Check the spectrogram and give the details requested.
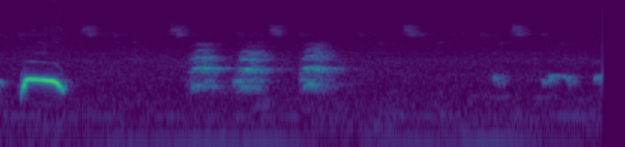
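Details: Spotted dove used as a lure for wild doves gives one loud, short, down-curving coo, then three softer, rougher notes and a few faint low coos, with a quiet background.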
